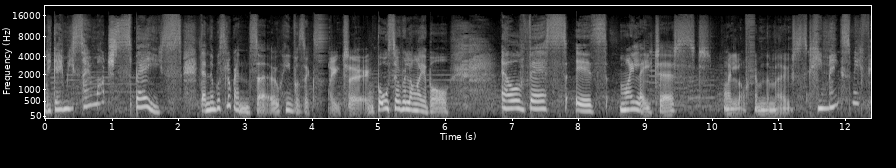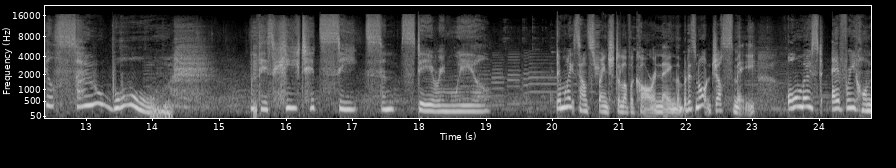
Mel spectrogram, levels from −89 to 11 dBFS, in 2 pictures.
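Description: Short stretches of the sound turn into a hissy, smeared wash at 1.00 to 1.11 s (broken into brief gaps of up to about 20 ms), 4.11 to 4.25 s, 6.29 to 6.36 s, 10.58 to 10.65 s, 13.96 to 14.33 s (again scattered, with runs of up to about 30 ms), 15.52 to 15.57 s and 20.65 to 20.71 s. These are lost LE Audio frames. The missing stretches, 37.5 to 217.5 ms long, fit 7.5 ms LC3 frames. For each one, the decoder replayed the last spectrum with scrambled phase, so tonal detail blurs into noise. In the longer dropout at 4.11 s, the sound can be heard fading as the concealment runs on. The light lossy compression leaves at most a faint trace on noise and sharp onsets.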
